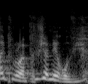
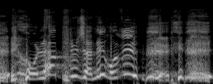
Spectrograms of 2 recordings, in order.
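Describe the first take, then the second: First: Said in the usual way. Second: High, slow, laughing punchline; laughing repeat. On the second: Real, not acted. Narrator repeating the punchline to viewers, slow laughing. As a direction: savour it through laughter.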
